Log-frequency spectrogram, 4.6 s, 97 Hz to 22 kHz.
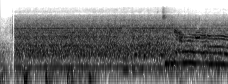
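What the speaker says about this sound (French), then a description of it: "Pour avoir une belle finition et bien chauffer au décapeur thermique" A heat gun blows steadily on vinyl wrap film being applied to an Audi A4, a loud, continuous close-up whoosh with a motor whine that shifts pitch partway through, running without pause from just after the start to the end.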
